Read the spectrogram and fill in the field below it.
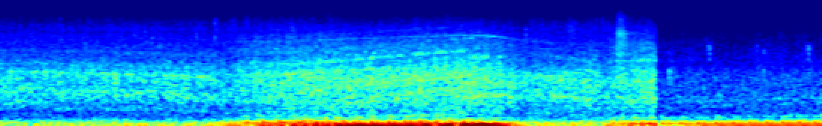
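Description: Rain hisses steadily.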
